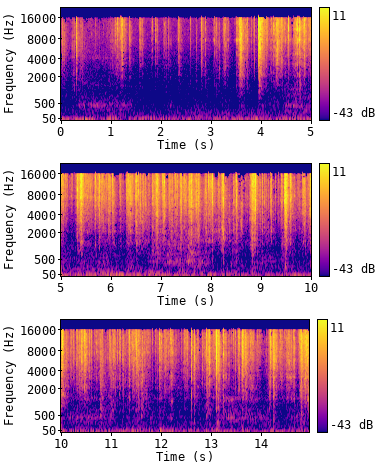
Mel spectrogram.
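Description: A red plastic slinky spring is compressed and bent in the hands, its coils flexed and rubbed against each other by the fingers. The result is a dense run of short, dry, bright clicks and crinkly rustles with almost no ring, over a faint low background hum.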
